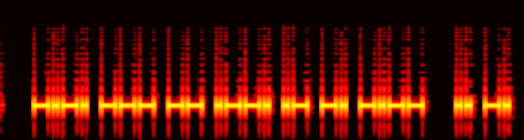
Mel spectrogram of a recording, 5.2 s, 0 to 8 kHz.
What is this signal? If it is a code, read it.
Morse code, heard as a keyed tone, about 25 wpm, 610 Hz. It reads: COMPANY IN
